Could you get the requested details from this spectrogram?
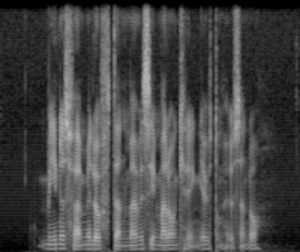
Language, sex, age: Swedish, male, 25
